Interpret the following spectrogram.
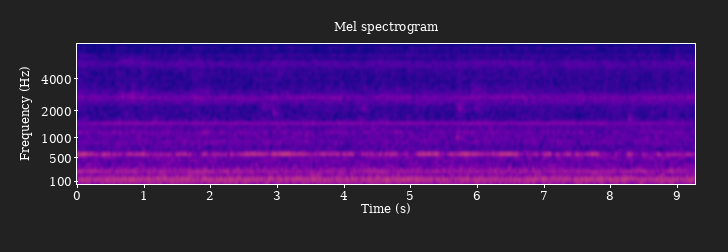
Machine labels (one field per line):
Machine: pump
